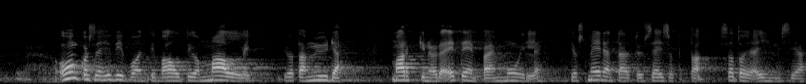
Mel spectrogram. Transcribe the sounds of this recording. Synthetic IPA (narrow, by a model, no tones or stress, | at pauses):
oŋkosehyʋiʋʋːoint̪iʋɑlt̪iomːɑlːijot̪ɑmyːdæ | mɑrkːinoijdɑ̰ʔet̪eːmpæimmuilːe | josmeidænt̪æyt̪yːseisot̪ːɑ̰ː | sɑt̪ojɑihmisiæ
